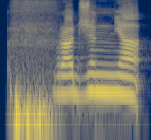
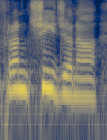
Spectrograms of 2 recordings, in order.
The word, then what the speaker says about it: Francigena: position on the Via, let me say this right, Fragina, Fragine, I know how to say it. Hold on. I'm not going to say I know all the words perfectly, okay? No, that's the American one. I'm doing Google Translate to say it right. Francigena.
